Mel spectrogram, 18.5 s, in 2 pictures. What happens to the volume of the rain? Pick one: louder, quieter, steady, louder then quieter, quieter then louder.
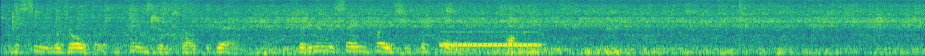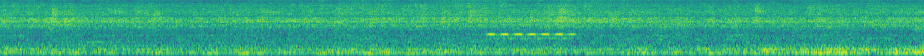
steady.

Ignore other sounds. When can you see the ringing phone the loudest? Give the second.
5 s.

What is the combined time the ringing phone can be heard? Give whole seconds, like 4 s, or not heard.
2 s.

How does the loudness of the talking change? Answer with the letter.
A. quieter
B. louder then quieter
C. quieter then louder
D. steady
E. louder
D.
